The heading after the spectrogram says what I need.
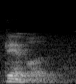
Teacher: In vegetable, the sound of letter E is silent.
